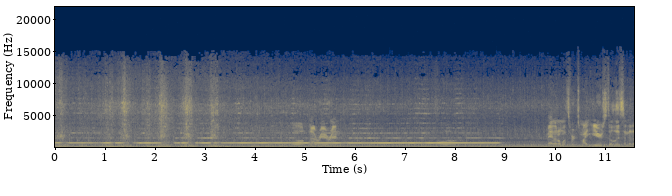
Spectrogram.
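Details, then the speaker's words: Chevy K5 Blazer, 350 5.7L V8, 4-inch lift, first start of the year after sitting, exhaust leak; steady mid-pitched whine over rumble from rear differential in gear, bad only in drive and reverse; owner guesses it needs oil moving around. "maybe he just needs some oil to move around i don't know gosh that sounds terrible definitely gonna have to look at fixing that soon"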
